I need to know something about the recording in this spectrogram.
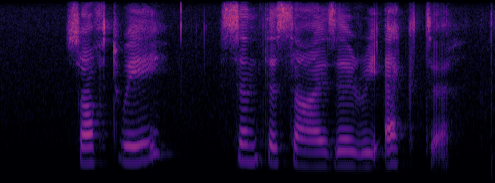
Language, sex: English, female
